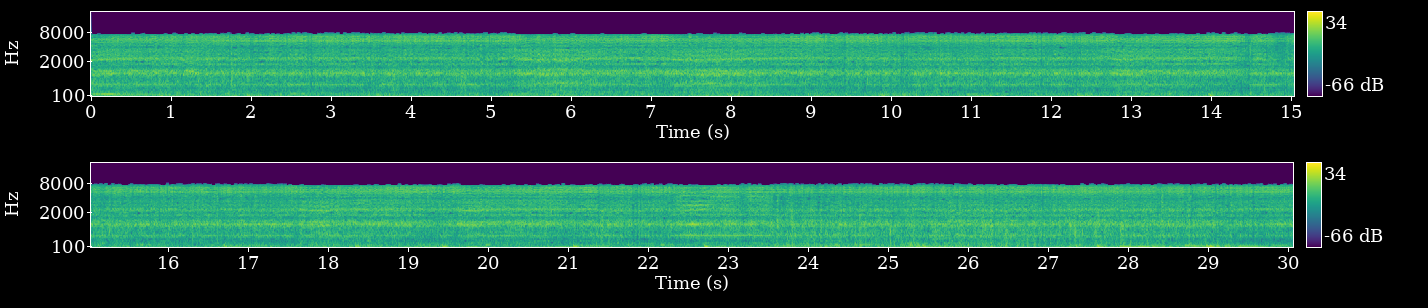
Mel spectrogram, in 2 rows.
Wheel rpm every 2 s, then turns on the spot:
160, 160, 160, 160, 160, 160, 160, 160, 160, 160, 160, 160, 160, 160, 170.
none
